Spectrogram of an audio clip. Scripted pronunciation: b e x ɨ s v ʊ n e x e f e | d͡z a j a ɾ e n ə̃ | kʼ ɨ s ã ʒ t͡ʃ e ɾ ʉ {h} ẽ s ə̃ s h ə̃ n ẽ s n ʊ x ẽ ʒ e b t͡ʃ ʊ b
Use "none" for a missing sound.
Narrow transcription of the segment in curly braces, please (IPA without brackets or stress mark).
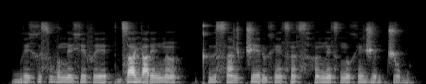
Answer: x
